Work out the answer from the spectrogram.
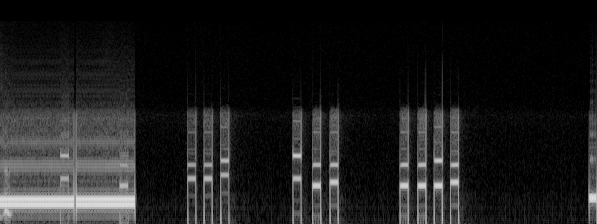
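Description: A telephone dial tone hums for about two seconds, then touch-tone keys beep in three quick groups of three, four and five tones as a call to an electronics store is dialed, with another tone starting at the end.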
